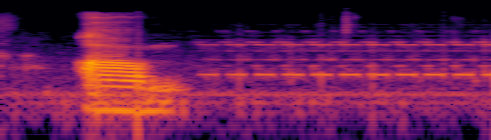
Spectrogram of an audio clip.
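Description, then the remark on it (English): A telephone rings with a rapid, steady electronic trill of evenly pulsed tones, moderately loud, right after a brief loud vocal noise. “Excuse me, ginger ale, and phone ringing.”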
